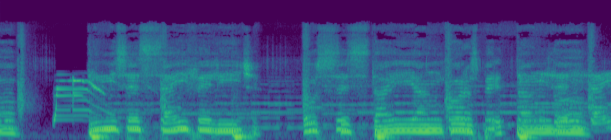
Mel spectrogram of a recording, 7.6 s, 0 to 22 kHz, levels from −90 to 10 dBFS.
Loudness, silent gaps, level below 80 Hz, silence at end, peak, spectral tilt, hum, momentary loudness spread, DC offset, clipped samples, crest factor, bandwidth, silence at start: -20 LUFS; none; -28 dBFS; 0 s; -6 dBFS; -5.5 dB/octave; none; 10 LU; under 0.1%; under 0.1%; 14 dB; 12.5 kHz; 0 s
